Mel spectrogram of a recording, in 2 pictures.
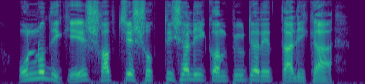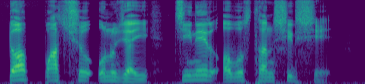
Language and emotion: Bengali, neutral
